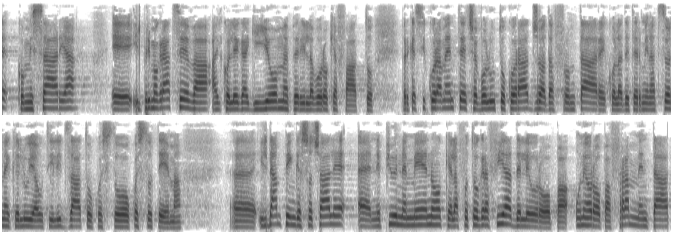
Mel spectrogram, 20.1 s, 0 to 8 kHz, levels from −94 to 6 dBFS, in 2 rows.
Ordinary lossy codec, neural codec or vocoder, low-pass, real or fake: none; none; 7.2 kHz; real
